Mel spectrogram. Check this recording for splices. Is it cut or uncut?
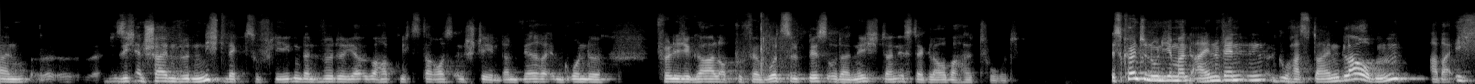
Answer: uncut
